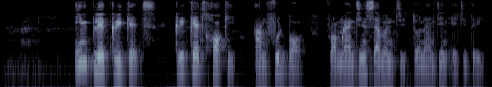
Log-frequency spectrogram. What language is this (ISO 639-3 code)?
pcm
